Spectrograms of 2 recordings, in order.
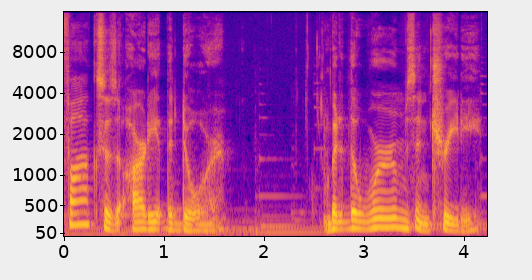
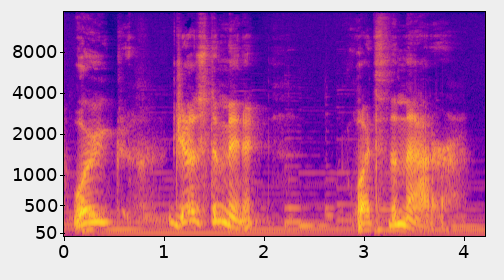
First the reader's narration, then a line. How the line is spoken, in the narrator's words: Made uneasy by the fox's words, the worm cried out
